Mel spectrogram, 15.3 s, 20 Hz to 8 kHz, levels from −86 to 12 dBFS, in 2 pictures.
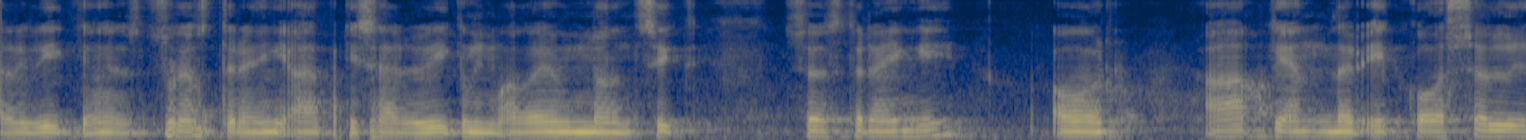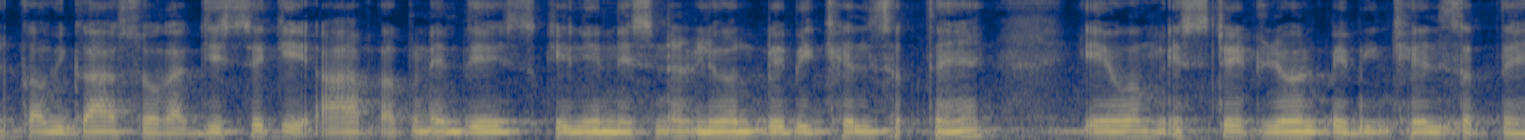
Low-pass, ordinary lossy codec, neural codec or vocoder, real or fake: none; none; codec, 16 kHz, 2 kbps, FunCodec, trained on LibriTTS, 25 frames a second; fake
